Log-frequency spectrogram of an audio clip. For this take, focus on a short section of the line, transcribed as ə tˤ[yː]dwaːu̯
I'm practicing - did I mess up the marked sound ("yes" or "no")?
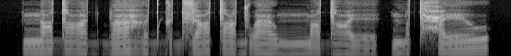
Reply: no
